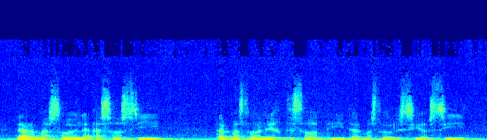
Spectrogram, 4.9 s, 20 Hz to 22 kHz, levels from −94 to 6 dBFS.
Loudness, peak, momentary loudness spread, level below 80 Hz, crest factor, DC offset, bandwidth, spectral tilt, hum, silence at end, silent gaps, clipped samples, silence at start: -36 LUFS; -16 dBFS; 7 LU; -58 dBFS; 20 dB; under 0.1%; 16 kHz; -5.5 dB/octave; none; 0 s; none; under 0.1%; 0 s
